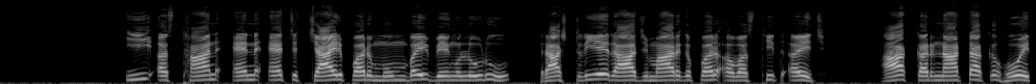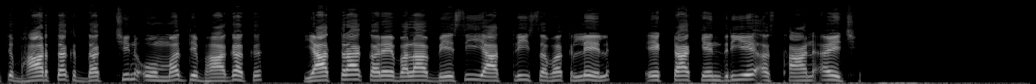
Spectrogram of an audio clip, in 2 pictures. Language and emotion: Maithili, neutral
